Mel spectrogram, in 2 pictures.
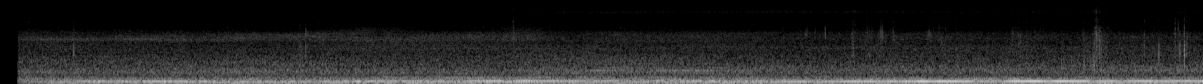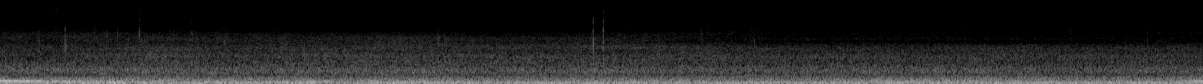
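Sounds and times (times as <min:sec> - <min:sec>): car engine idling: 0:00.2 - 0:24.0.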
